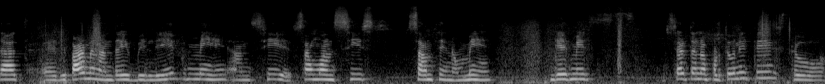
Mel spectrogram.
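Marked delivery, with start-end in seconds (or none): none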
